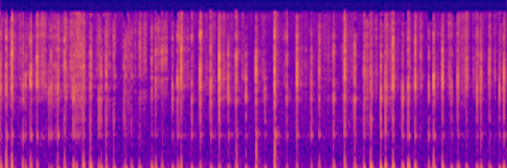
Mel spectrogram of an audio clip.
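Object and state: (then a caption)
Wooden box. A small, light-coloured hollow wooden box with open ends is held in the hands and tapped quickly with fingertips and nails. The result is a fast, continuous run of short, dry, hollow knocks with a deep thumpy body. Faint bright clicks ride on top, and each tap dies away almost at once.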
